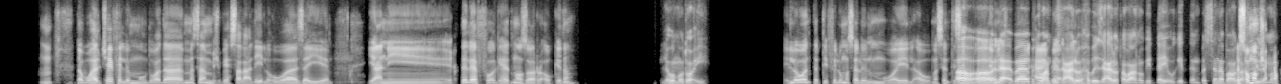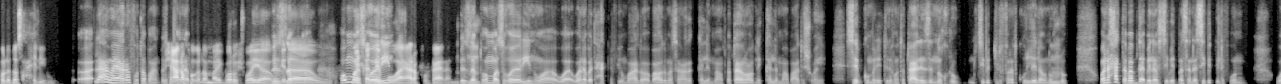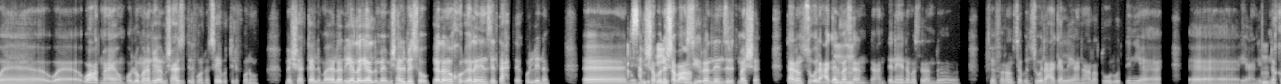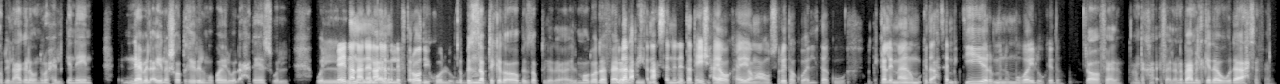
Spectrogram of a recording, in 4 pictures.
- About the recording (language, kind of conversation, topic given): Arabic, podcast, إزاي بتتعامل مع التفكير الزيادة والقلق المستمر؟
- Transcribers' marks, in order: in English: "limit"; chuckle; unintelligible speech; tapping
